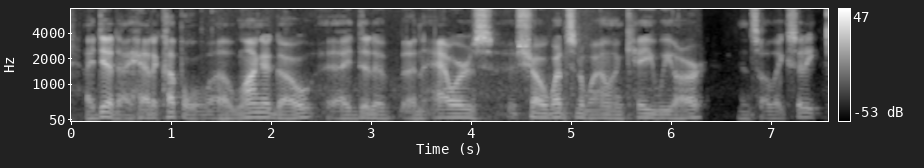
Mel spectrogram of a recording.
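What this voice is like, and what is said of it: Polished radio announcer voice. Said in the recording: “I hear a radio voice in there”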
